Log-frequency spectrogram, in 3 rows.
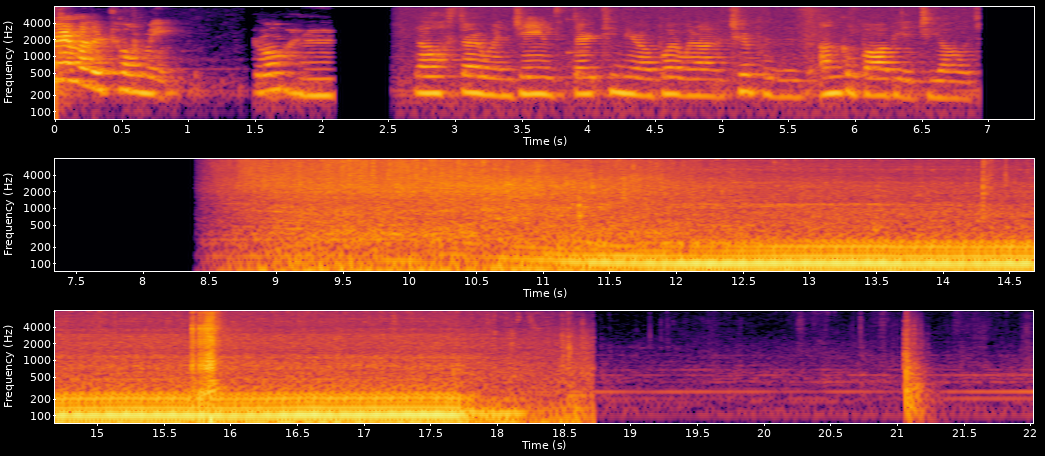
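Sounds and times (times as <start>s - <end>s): rushing noise: 8.4s - 15.0s
car engine humming: 8.5s - 18.7s
sharp click: 15.7s - 16.1s.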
